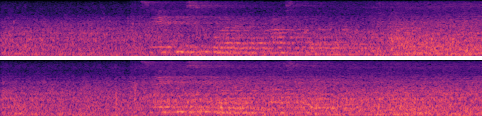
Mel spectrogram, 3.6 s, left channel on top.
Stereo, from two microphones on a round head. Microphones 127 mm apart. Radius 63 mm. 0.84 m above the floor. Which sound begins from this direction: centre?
A woman speaking, at 1.1 s.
